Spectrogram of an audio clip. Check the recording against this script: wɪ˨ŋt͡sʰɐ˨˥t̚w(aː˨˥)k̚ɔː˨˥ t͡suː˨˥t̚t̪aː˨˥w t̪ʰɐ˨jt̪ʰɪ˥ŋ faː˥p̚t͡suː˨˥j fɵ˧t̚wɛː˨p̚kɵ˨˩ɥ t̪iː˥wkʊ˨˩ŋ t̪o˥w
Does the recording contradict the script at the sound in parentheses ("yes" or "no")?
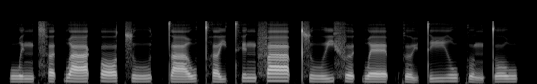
no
